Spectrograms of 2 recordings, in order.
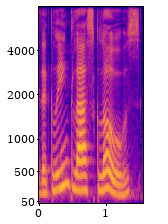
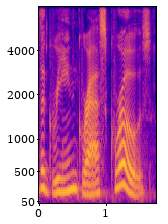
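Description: First: The clusters use an L sound, not an R. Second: The clusters use a curled-back R sound. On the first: "it's easier to pronounce it as a gl sound with the tip of the tongue right behind the front teeth" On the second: "with the tongue curled back, not touching your teeth at all"

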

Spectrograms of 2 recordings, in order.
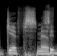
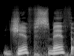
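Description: First: The name begins with a hard G sound. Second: The name begins with a soft J sound. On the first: "or it could be Gif Smith, depending on how you pronounce it" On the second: "Apparently the interim head coach is Jif Smith"

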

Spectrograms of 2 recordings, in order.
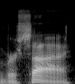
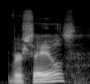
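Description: First: The name is given its French pronunciation. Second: The name is given its local Kentucky pronunciation. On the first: It names the city in France. "the city over there in France they call Versailles" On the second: It names the town in Kentucky. "around here, they say Versailles"

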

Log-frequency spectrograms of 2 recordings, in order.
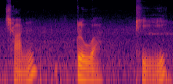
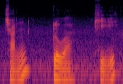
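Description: First: The phrase is said more slowly. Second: The phrase is said at normal speed.

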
